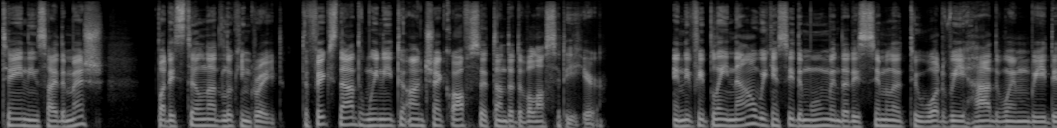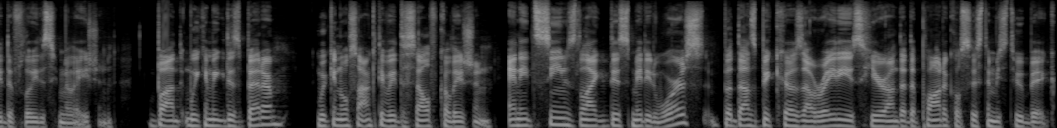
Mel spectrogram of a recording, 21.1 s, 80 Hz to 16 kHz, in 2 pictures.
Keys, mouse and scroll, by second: 2.9 shift+Left, 2.9 space, 6.4 shift+Left, 7.1 space, 13.3 space, 13.7 shift+drag, 13.9 shift+middle click, 14.6 middle click, 17.3 shift+Left, 17.9 space.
